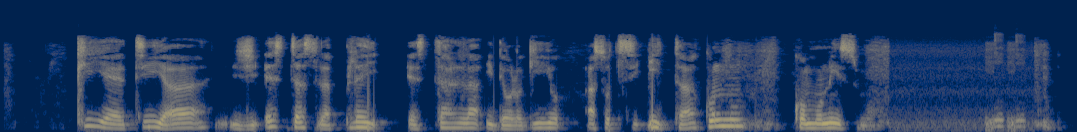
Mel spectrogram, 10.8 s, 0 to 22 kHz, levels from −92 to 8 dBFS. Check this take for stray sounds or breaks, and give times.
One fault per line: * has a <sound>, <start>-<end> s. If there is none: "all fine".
* has a laugh, 9.8-10.3 s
